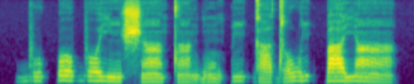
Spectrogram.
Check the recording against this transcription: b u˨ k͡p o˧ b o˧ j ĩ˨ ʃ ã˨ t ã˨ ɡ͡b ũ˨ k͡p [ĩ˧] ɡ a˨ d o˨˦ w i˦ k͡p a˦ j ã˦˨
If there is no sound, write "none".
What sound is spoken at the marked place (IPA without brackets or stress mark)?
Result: i˧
